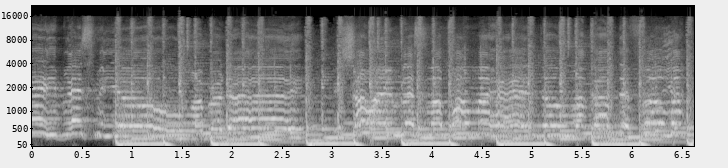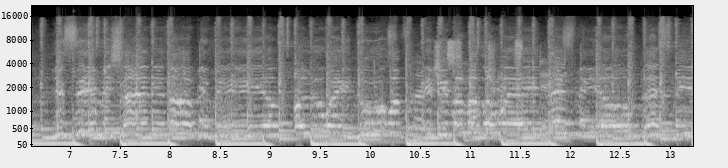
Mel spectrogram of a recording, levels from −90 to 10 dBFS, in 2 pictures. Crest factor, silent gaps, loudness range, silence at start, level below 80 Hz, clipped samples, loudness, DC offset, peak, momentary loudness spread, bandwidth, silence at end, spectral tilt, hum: 8 dB; none; 0 LU; 0 s; -16 dBFS; 0.5%; -8 LUFS; under 0.1%; 0 dBFS; 3 LU; 16.5 kHz; 0 s; -5 dB/octave; none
